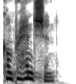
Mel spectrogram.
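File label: "comprehension", British English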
